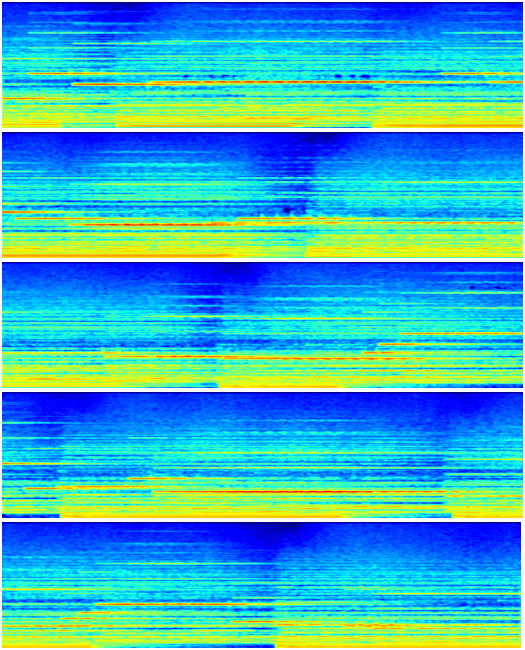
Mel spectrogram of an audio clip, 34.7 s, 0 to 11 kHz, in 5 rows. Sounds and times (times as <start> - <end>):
New-age music: 0.0 - 34.7.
